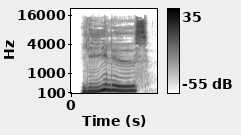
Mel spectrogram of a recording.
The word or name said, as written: ligeledes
